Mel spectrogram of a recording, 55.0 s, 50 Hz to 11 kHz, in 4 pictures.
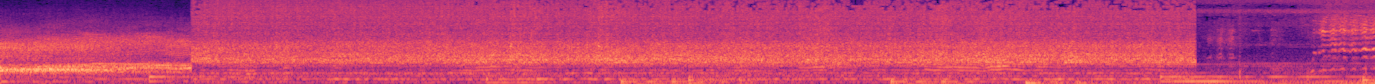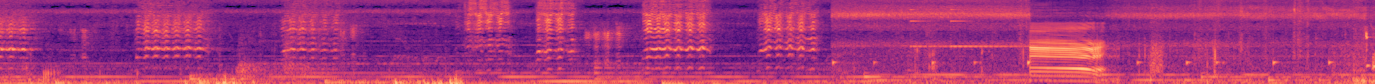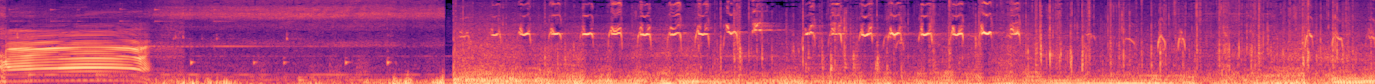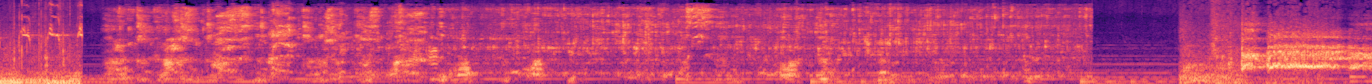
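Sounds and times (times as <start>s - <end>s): steady low rumble: 0.0s - 3.3s, 29.1s - 42.1s
goat bleating: 12.0s - 12.4s, 13.1s - 15.9s, 16.6s - 17.3s, 18.4s - 22.1s
ducks calling: 32.0s - 52.2s.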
